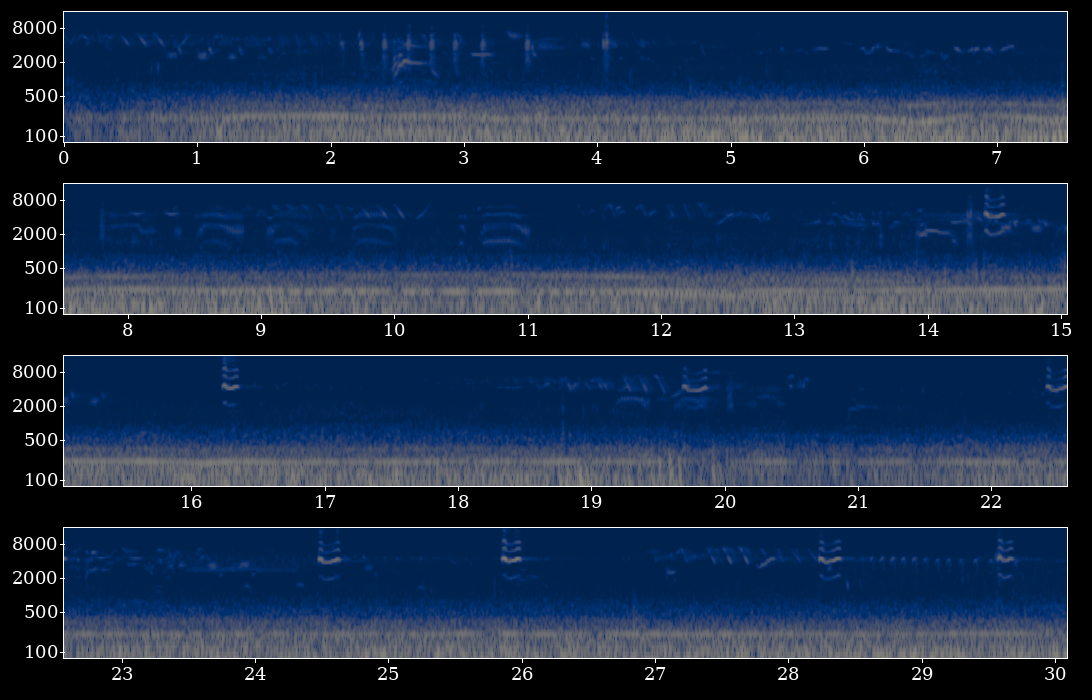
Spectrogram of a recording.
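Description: Small birds chirping and singing, with a run of sharp, high chirps repeated every second or two in the second half, over a steady low rumble and hum.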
